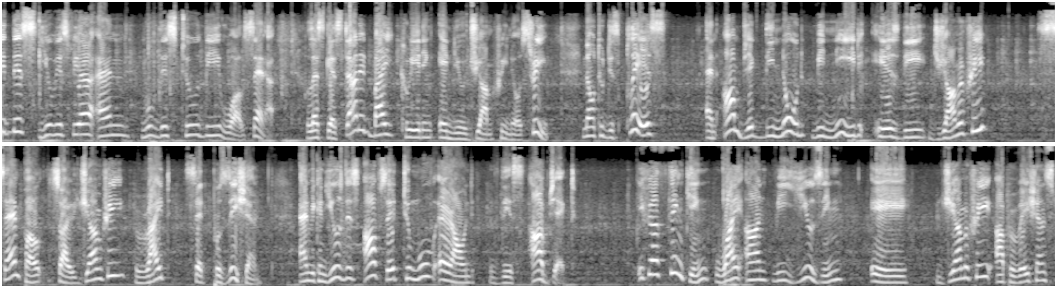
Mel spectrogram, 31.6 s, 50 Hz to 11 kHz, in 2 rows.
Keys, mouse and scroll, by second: 0.5 x, 2.2 alt+g, 2.6-3.0 ctrl+middle drag, 3.2 shift+middle drag, 3.6 middle click, 4.0 ctrl+middle click, 4.3 shift+middle click, 7.0 click, 12.2 middle click, 12.8 shift+a, 20.7 middle click, 21.2-22.3 shift+drag, 22.8-23.9 shift+drag, 24.3-25.3 shift+drag, 25.9 middle click, 26.6 shift+a.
